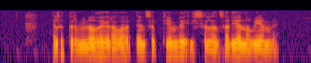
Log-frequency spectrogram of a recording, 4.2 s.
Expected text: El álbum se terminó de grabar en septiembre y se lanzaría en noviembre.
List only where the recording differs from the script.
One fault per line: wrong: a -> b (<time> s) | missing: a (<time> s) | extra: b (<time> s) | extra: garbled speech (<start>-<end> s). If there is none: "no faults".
missing: álbum (0.8 s)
